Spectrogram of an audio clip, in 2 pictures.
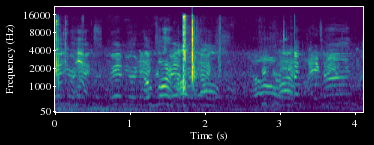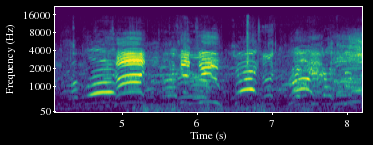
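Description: Lacrosse players and sideline teammates shouting short calls during play, several voices overlapping, with one sharp clack a little before two seconds in.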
